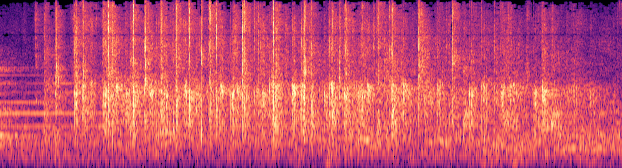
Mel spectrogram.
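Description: Spectators clapping after the boxing ring's bell ends the final round. The clapping starts about half a second in and dies away near the end, with the bell's ring still fading in the first second.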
